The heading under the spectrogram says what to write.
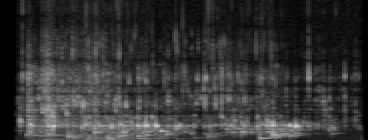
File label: splash and drip, Badezimmer; haus garten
